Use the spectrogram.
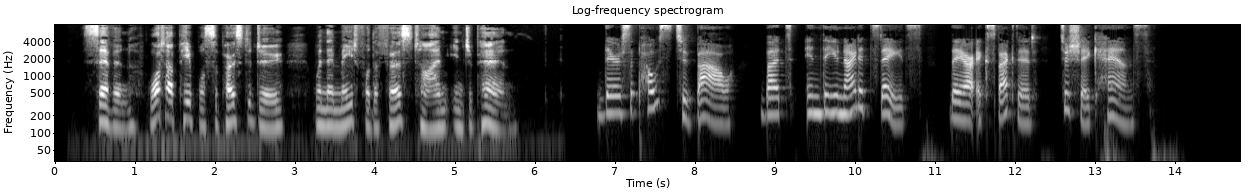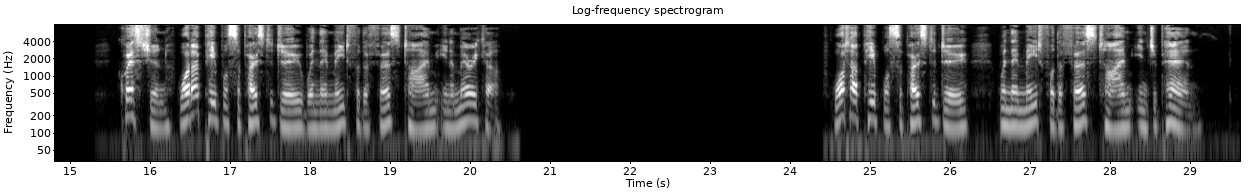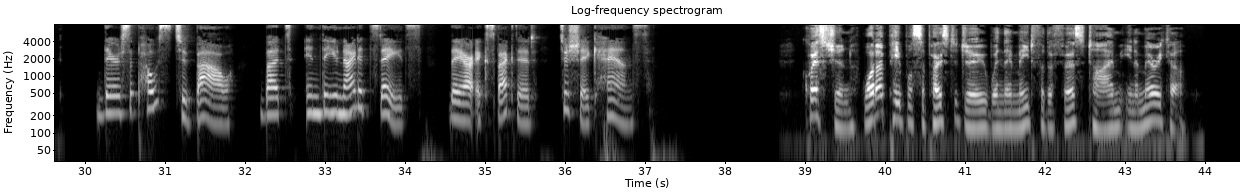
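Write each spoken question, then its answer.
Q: What are people supposed to do when they meet for the first time in America?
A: Shake hands.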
